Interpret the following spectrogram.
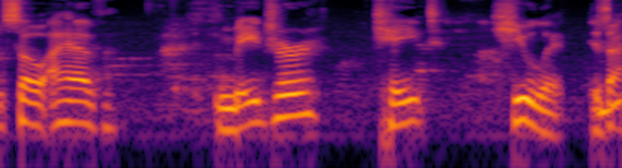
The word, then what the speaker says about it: Hewlett: your last name yes yep just like Hewlett-Packard that's what I thought and you said a lot of people get my name wrong I thought how it's Hewlett Hewlett-Packard yeah you get you get Hewitt or you know all kinds of variations and spellings and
